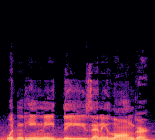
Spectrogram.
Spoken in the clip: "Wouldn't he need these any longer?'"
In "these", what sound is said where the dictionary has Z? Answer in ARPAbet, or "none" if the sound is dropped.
Z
